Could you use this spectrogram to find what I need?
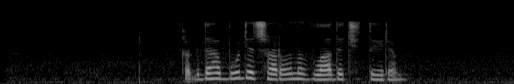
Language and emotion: Russian, neutral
